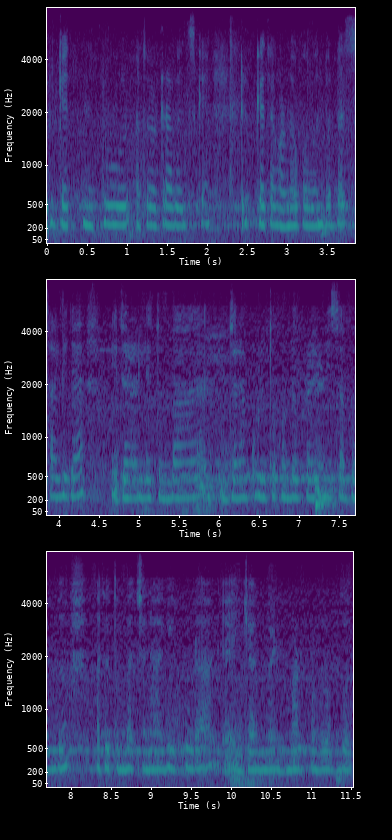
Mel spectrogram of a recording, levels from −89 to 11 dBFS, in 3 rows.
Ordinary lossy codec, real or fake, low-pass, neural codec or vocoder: Opus, 16 kbps; real; 7.2 kHz; none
